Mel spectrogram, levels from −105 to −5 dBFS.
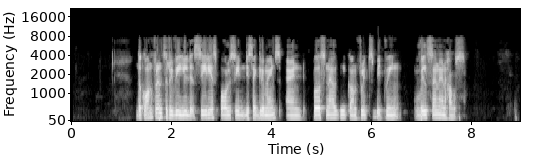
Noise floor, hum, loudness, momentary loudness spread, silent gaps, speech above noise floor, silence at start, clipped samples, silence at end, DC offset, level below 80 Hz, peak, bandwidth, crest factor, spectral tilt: -85 dBFS; none; -16 LUFS; 7 LU; none; 69 dB; 1.3 s; under 0.1%; 1.1 s; under 0.1%; -50 dBFS; 0 dBFS; 8 kHz; 16 dB; -5 dB/octave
